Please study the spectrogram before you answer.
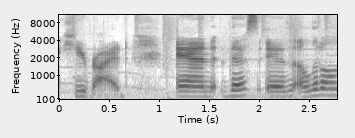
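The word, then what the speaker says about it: Hiraide: hi oh no okay according to a pronunciation website it is takashi hewride and this is a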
